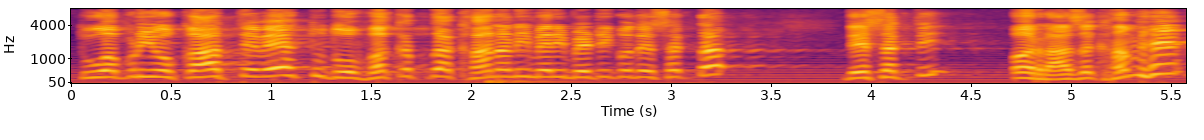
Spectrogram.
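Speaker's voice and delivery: mock angry brother. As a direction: scold her with contempt. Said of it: "بھائی کے تیور دیکھنے والے".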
